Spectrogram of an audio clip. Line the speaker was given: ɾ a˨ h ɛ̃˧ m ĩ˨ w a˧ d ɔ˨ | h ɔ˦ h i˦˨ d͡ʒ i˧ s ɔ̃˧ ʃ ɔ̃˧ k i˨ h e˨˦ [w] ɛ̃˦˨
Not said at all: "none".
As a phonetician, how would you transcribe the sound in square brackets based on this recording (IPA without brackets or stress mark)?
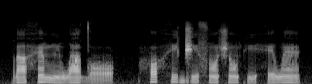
w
